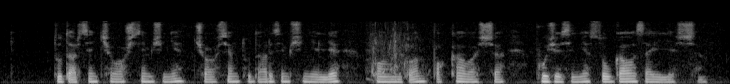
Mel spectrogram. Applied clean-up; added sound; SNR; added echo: none; Splash, splatter; 15 dB; none.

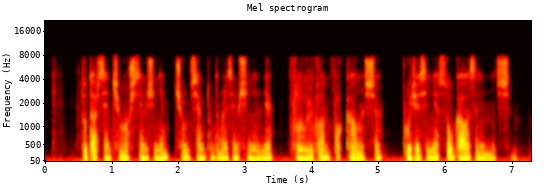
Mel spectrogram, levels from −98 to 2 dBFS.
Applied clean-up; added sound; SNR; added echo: neural diffusion model UNIVERSE++.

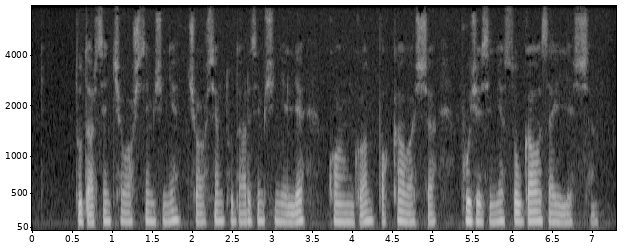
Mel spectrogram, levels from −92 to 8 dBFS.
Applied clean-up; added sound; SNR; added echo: none; none; none; none.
